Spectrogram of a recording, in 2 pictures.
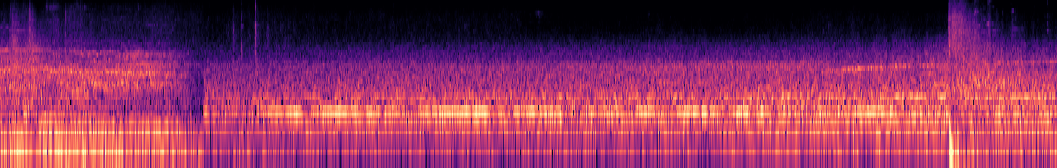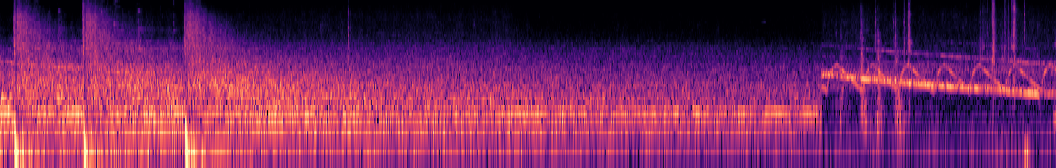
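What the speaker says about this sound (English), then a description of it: "They're shooting at us." Police sirens wail in a video game car chase, a loud sweeping siren with sharp bursts of gunfire cracking through the middle and a skid near the end.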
